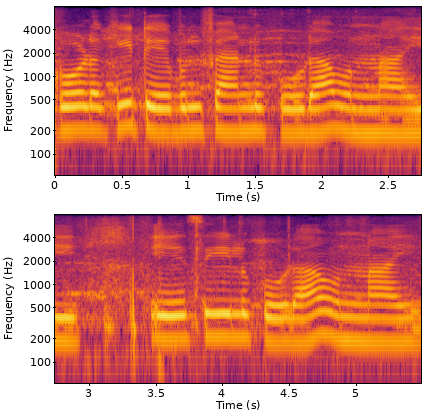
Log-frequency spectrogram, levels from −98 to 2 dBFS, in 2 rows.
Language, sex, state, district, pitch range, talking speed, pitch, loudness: Telugu, female, Andhra Pradesh, Annamaya, 185-205 Hz, 110 wpm, 195 Hz, -14 LUFS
